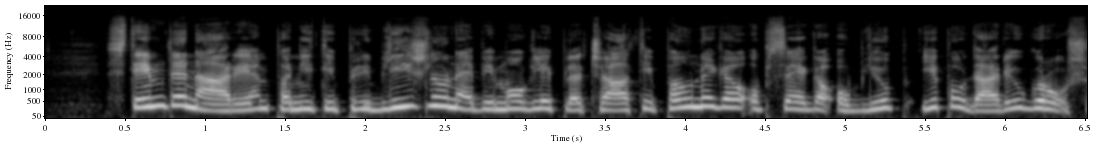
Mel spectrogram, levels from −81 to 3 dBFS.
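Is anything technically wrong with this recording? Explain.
No, nothing technically wrong can be heard in this speech recording. There is no point in the clip where a fault shows itself.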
